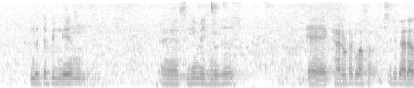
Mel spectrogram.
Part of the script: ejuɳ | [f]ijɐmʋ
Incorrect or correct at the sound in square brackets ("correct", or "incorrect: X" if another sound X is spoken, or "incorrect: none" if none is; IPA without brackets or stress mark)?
incorrect: s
